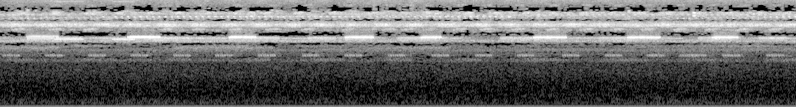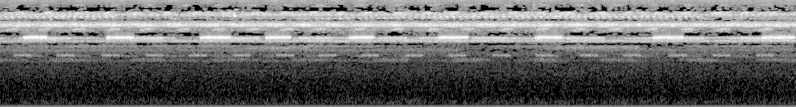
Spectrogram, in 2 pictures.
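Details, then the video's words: Evening chorus of crickets in a peaceful park: continuous high-pitched trilling layered with short rhythmic chirps, steady throughout, with faint low rumble beneath. "Cricket Sounds in a Peaceful Park"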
